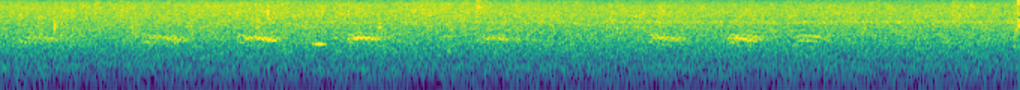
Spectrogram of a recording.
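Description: Steady outdoor hiss with a bird calling in the background, a string of short calls repeated several times, and one brief sharp note about two seconds in.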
